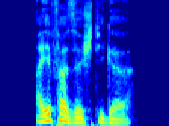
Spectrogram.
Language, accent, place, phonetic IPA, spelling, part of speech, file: German, Germany, Berlin, [ˈaɪ̯fɐˌzʏçtɪɡə], eifersüchtige, adjective, De-eifersüchtige.ogg
- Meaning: inflection of eifersüchtig: 1. strong/mixed nominative/accusative feminine singular 2. strong nominative/accusative plural 3. weak nominative all-gender singular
